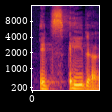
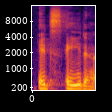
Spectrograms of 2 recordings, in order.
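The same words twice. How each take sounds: The two takes are said the same way.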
